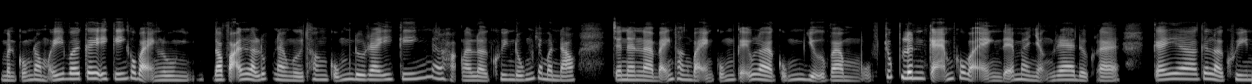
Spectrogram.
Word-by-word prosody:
mình 195 -2 -4
cũng 185 +3 -6
đồng 215 -4 -2
ý 225 +5 +1
với 255 0 +3
cái 270 0 +4
ý 245 - +2
kiến 250 +1 0
của 275 - +1
bạn 190 - +3
luôn. 200 0 -5 0.2
Đâu 215 0 +5
phải - - +5
là 230 -3 +3
lúc 245 +5 -4
nào 210 -3 0
người 185 -2 -4
thân 220 +2 -7
cũng 240 +3 -5
đưa 230 -1 +2
ra 220 0 +2
ý 220 +3 0
kiến, 260 +6 -4
a, 260 - 0
hoặc - - -7
là 190 - +1
lời 180 -2 0
khuyên 225 +2 -6
đúng 215 +5 -4
cho 275 - -4
mình 220 -4 -3
đâu. 195 +1 +1 0.4
Cho 210 - 0
nên 210 -1 +1
là 190 -2 +5
bản 225 +7 0
thân 230 -6 -4
bạn - - +1
cũng, 210 - -8
kiểu 235 - 0
là, 225 -5 +4
cũng 220 +6 -8
dựa 190 - -1
vào 185 0 +3
một 175 -2 -13
chút 320 - -4
linh 285 -2 +6
cảm 265 - +5
của 280 -1 -2
bạn 175 -8 +1
để - - +1
mà 230 0 -3
nhận 180 -3 -6
ra 215 +2 +2
được 185 -4 -6
là 175 -2 +2 0.3
cái, 230 +4 +2
a, 245 -1 +2
cái 260 +1 -2
lời 200 -5 +2
khuyên 215 -2 -5
220 Hz, 290 wpm, -23 LUFS, 195-245 Hz, 0.4 s, linh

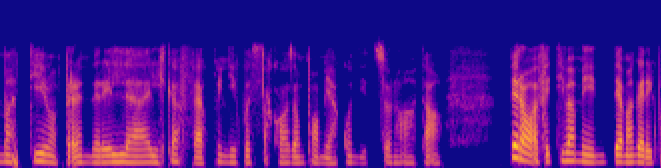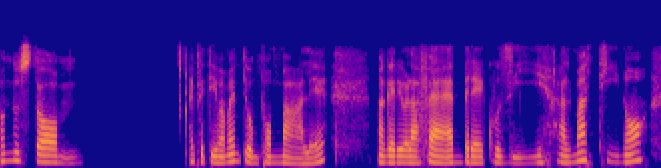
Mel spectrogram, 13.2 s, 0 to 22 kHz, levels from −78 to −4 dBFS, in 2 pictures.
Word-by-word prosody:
mattino 170 +1 -1
a 150 - -6
prendere 155 +1 0
il 165 +1 +2 0.2
il 155 -1 -3
caffè, 140 -5 -2
quindi 155 -3 -8
questa 150 0 -7
cosa 145 -1 -4
un 145 - -11
po' 145 0 -5
mi 135 -1 -6
ha 135 - -7
condizionata. 145 0 -6 0.6
Però 275 -4 +9
effettivamente 175 -3 +1
magari 155 -2 +3
quando 185 +5 -5
sto, 165 -4 +5
mhmm, 135 0 -15 1.1
effettivamente 165 +1 -2
un 140 - -2
po' 145 +1 -3
male, 145 +3 -3 0.5
magari 155 -1 +2
ho 150 - +2
la 145 -1 +3
febbre 150 -1 +2
così, 145 -1 -7
al 155 -2 -2
mattino, 185 0 -1
155 Hz, 140 wpm, -27 LUFS, 145-170 Hz, 1.1 s, Però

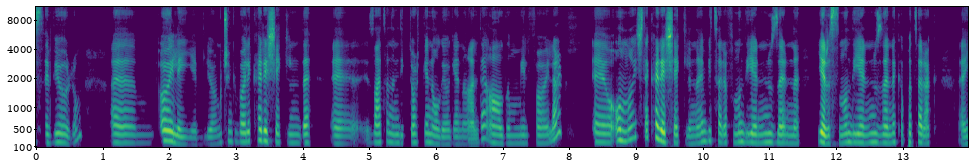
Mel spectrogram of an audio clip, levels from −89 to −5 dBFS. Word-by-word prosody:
seviyorum. 195 - -4 0.5
Emm, 185 -1 -4 0.2
öyle 230 -6 +6
yiyebiliyorum. 160 +1 -11
Çünkü, 215 0 -2
böyle, 210 +1 0
kare 240 0 +3
şeklinde, 195 -2 0 0.3
eee, 170 -1 -6
zaten, 200 +1 -3
hani, 190 -1 -9
dikdörtgen 195 +2 -7
oluyor 165 -3 -6
genelde 165 - -7
aldığım 180 -2 -3
milföyler. 180 - -5 0.5
Eee, 200 -2 +1
onu, 245 +6 0
işte, 330 +2 0
kare 270 -8 +8
şekline, 185 +1 +4
bir 235 - -10
tarafını 200 +1 -5
diğerinin 195 0 -2
üzerine, 185 -3 -2 0.3
yarısını 195 -1 +7
diğerinin 195 0 -1
üzerine 190 0 -1
kapatarak, 195 -1 -4 0.4
eee, 160 +1 -4
190 Hz, 130 wpm, -29 LUFS, 180-205 Hz, 0.5 s, kare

